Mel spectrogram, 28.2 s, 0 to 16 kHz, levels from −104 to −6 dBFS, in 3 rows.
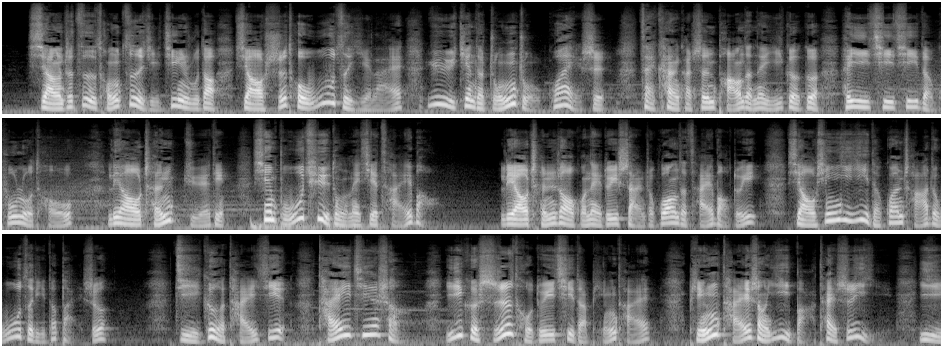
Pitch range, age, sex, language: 110-170 Hz, 20-39, male, Chinese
